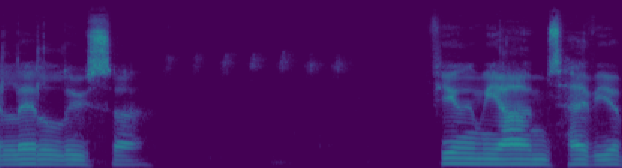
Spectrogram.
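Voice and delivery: calm, measured meditation voice with long pauses; guided meditation. Real, not acted. Meditation teacher guiding listeners to de-stress after a busy day, calm and spacious. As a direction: ease them gently through each instruction, unhurried. Leads a body scan meditation.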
